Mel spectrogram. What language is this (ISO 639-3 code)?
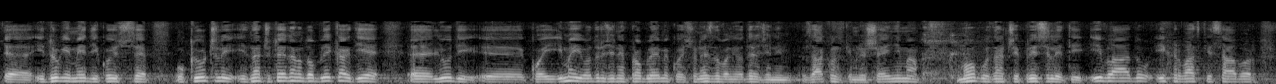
hrv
